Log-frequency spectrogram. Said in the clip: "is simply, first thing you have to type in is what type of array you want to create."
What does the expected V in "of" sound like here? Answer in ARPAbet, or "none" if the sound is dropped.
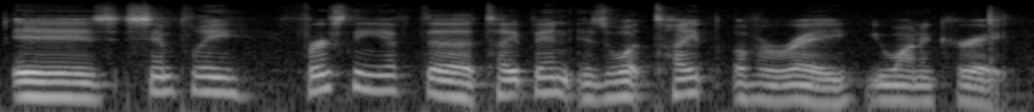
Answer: V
